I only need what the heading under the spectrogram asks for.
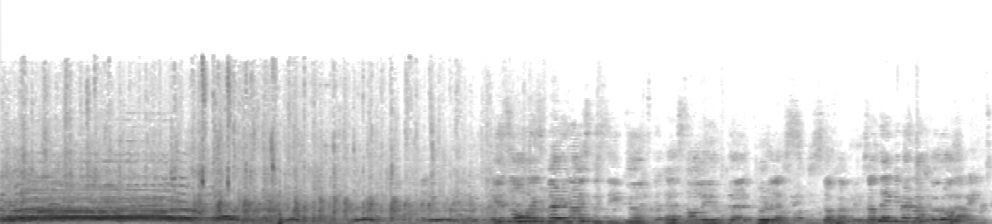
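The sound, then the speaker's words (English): Audience applause and cheering at a burlesque event: dense, steady clapping from a crowd with voices mixed in. “So give her a warm applause.”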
